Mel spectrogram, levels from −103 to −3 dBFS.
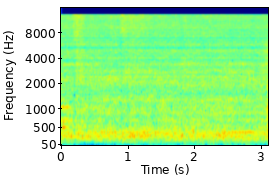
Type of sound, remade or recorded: remade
